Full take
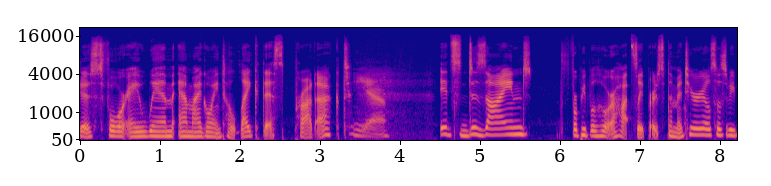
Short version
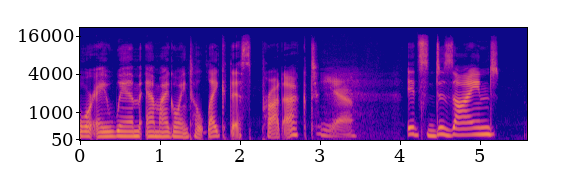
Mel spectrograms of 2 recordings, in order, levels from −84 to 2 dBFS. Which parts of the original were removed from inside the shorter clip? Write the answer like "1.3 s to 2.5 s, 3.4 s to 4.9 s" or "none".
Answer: none

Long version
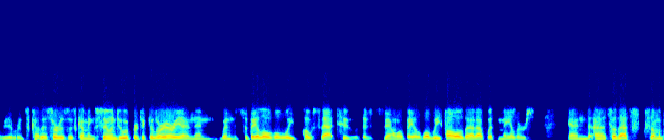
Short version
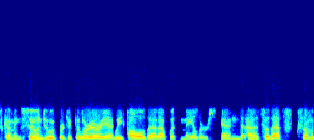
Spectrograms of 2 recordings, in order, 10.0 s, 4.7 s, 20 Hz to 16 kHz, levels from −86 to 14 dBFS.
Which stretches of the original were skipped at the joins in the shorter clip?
2.8 s to 6.5 s, 8.0 s to 8.4 s

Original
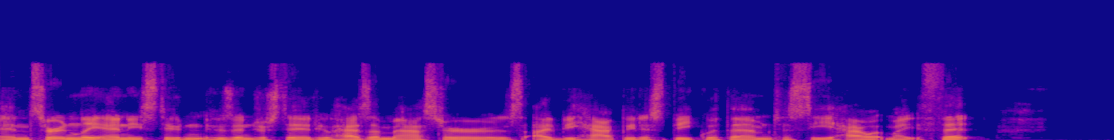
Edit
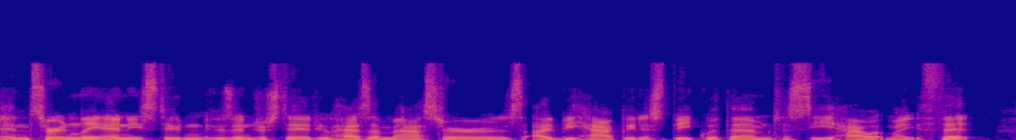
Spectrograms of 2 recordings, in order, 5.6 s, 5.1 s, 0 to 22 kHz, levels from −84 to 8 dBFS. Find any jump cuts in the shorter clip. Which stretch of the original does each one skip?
none

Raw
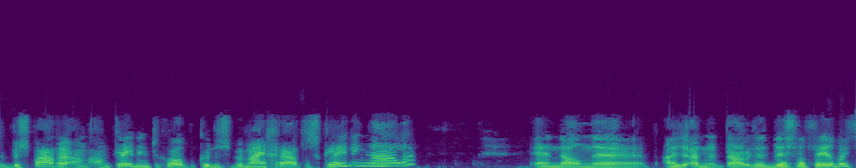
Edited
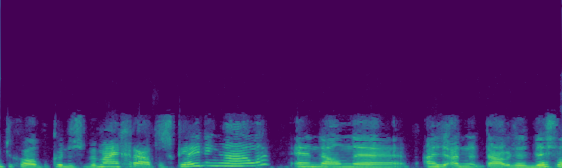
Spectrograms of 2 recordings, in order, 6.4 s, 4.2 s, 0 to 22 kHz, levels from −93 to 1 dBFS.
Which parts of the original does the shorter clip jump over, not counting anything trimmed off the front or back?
3.2 s to 3.9 s

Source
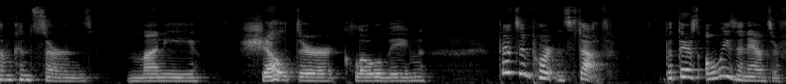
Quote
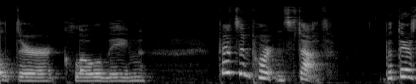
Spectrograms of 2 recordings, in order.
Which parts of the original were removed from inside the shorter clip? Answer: none

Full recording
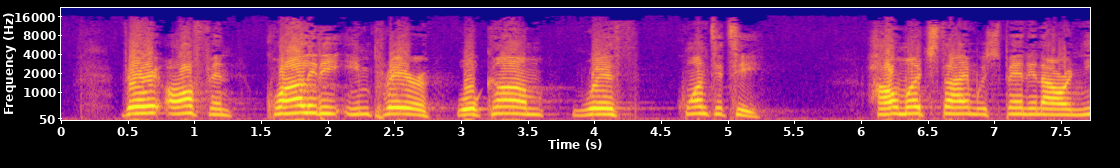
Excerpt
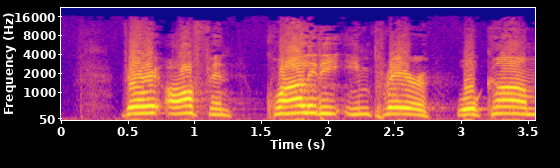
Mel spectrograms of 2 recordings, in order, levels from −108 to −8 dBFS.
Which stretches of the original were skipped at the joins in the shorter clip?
none

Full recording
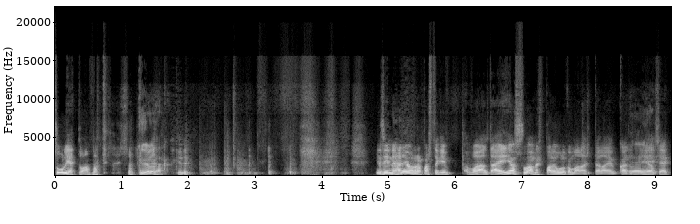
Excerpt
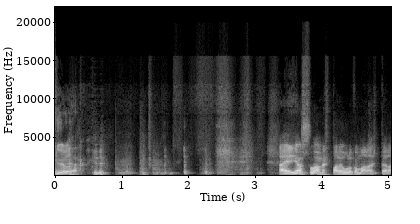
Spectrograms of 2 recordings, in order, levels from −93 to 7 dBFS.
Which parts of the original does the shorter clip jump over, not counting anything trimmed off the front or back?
4.6 s to 6.6 s

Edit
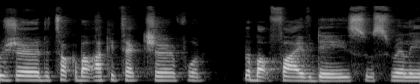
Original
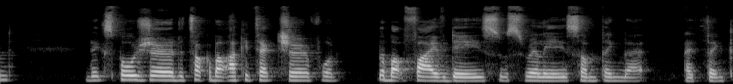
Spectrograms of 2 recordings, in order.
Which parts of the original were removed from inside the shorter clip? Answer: none

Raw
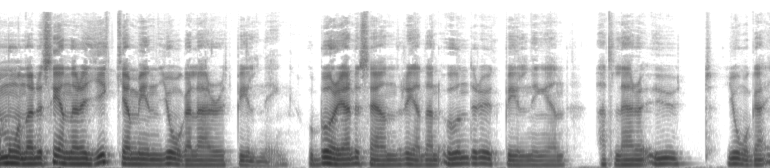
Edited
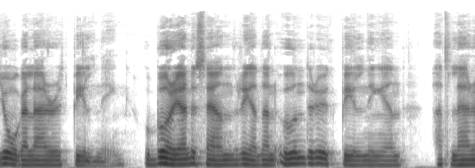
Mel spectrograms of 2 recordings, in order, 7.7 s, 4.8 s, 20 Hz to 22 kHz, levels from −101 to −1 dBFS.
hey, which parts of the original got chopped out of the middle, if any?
none

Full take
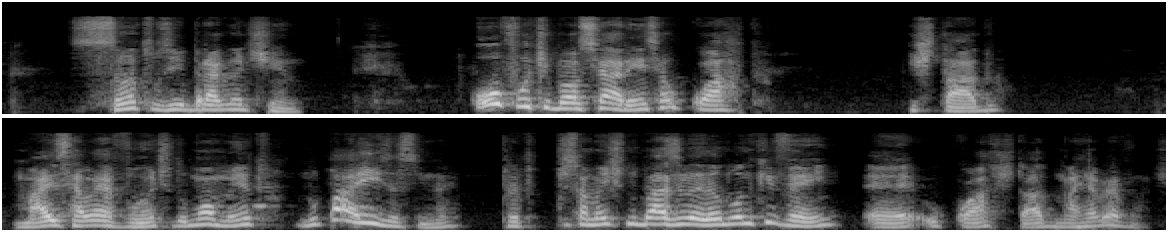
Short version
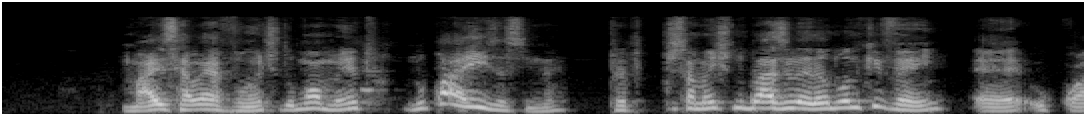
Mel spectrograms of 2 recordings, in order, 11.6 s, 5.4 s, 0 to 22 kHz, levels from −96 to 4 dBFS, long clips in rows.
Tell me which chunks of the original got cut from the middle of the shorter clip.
none

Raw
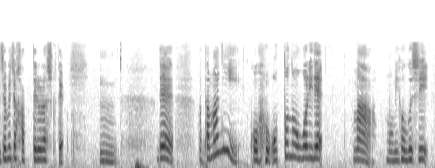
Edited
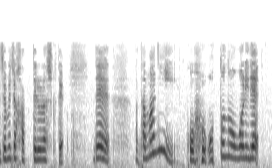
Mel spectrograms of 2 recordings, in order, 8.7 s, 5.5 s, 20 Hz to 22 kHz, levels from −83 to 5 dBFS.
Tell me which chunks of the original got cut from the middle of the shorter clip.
1.8 s to 3.1 s

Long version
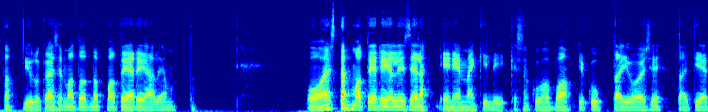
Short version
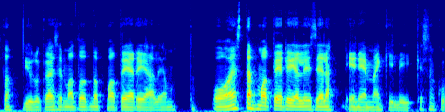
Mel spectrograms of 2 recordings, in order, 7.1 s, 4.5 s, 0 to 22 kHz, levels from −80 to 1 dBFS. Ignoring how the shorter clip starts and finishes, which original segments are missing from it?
2.0 s to 3.0 s

